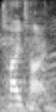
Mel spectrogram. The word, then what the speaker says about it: TYTY: TYTY's name is pronounced Tai-Tai.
